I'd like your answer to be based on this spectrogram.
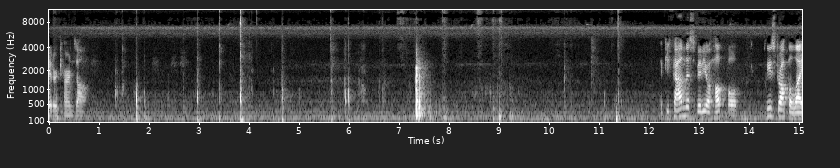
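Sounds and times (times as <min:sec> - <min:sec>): faint high whine: 0:00.0 - 0:15.0.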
